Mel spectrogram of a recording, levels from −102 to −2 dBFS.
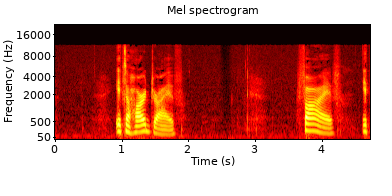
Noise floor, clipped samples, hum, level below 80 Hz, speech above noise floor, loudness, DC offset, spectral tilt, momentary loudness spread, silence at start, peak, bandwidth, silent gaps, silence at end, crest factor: -67 dBFS; under 0.1%; none; -66 dBFS; 44 dB; -23 LUFS; under 0.1%; -4 dB/octave; 12 LU; 0.9 s; -2 dBFS; 11.5 kHz; none; 0.05 s; 24 dB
